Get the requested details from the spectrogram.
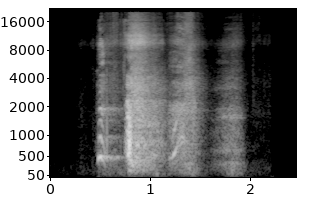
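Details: Female sneezing all day, fears another cold coming on; a single sneeze: short voiced in-breath, explosive burst of air, faint after-sound.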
